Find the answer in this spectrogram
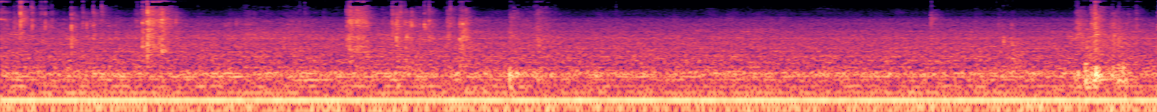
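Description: Faint crunches and crackles from biting and chewing a chocolate-coated wafer candy, a few of them in the first five seconds, over a steady low hum.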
